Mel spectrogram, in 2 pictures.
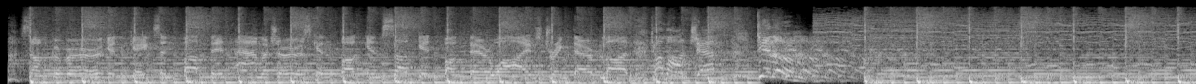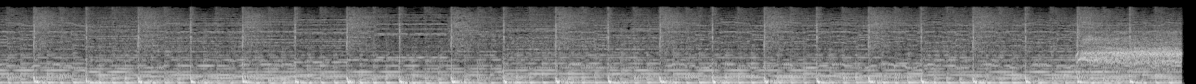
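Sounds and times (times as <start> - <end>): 
background music ringtone: 0.6 - 23.8.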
